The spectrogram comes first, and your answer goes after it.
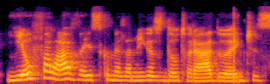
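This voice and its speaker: A woman's voice: mid-range voice, quick pace, a bit bright. A woman, a guest dentist talking earnestly in an interview, often using fillers. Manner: earnest, many fillers like "assim". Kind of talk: casual interview chat.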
